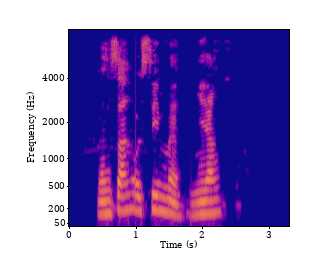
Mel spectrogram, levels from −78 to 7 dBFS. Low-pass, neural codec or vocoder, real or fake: 7.2 kHz; none; real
